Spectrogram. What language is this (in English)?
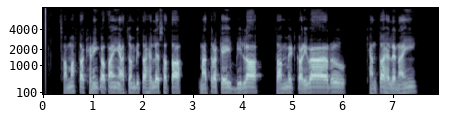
Odia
